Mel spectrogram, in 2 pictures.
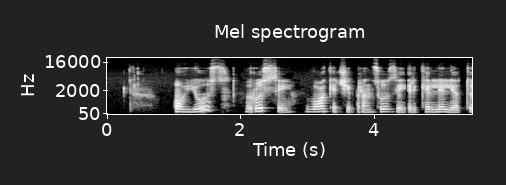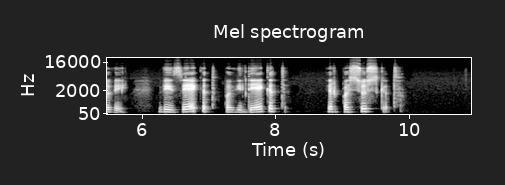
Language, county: Lithuanian, Vilnius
